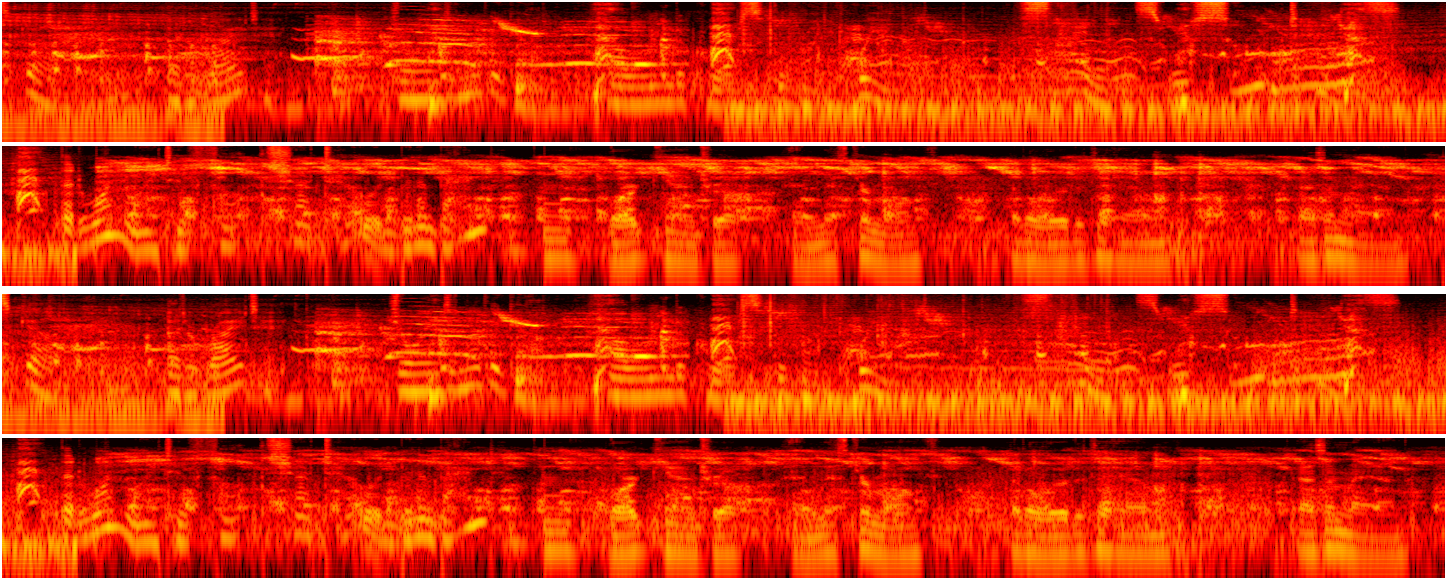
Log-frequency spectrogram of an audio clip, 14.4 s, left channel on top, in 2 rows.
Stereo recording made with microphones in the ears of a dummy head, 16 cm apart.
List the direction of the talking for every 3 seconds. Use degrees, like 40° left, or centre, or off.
30° right, 30° left, 30° left, centre, 30° right.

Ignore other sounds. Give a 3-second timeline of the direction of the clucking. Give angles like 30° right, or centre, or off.
40° left, 10° right, 40° left, 60° left, 60° left.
